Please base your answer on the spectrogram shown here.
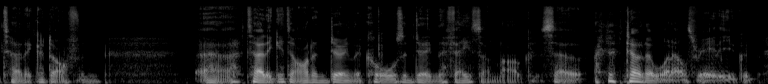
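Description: Young man doing a gravelly doddering old granddad. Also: low-pitched, no echo, full character voice. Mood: rambling. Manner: rambling, halting, trailing off, chuckling. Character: doddering old granddad, confused, creepy, rambling. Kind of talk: comedy ASMR roleplay. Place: small dark room, indoors. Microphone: close studio mic, camera near face.

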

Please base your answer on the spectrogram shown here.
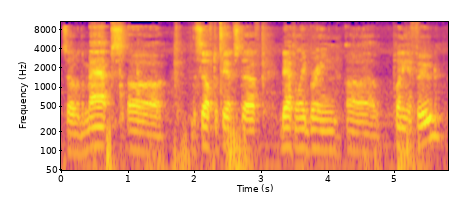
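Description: A man in his thirties, a guest in a home kitchen, calmly talking through survival gear in a practical way with many fillers. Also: lowish voice, a little slow. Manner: steady, practical, hesitant with fillers. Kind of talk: casual explanatory chat. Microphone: far camera. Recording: roomy kitchen sound from a distant camera, faint hum.

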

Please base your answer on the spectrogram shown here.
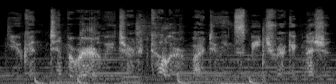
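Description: A man voicing a guide robot in a language-learning game, calm and instructive, with a whispery, breathy delivery over game music. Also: brisk, close to an everyday voice. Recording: game audio with background music.

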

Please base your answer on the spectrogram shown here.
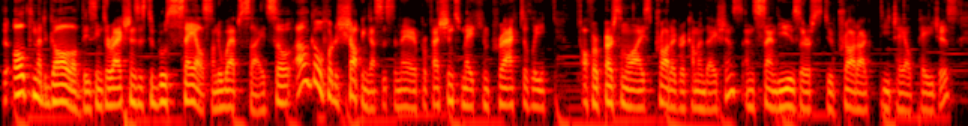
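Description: A young man giving a casual step-by-step software tutorial, speaking into a close desk microphone indoors. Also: fairly low pitch, expressive, fairly quick. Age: young adult. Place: indoor room. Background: music.

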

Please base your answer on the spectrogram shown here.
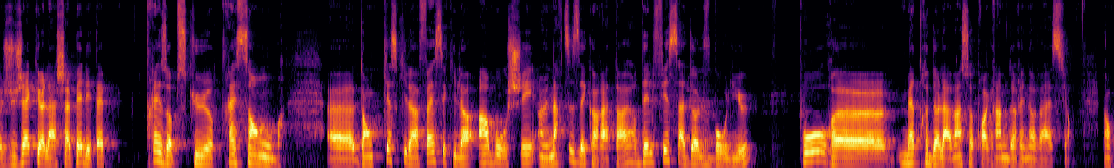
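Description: A man in his forties, a museum research director, explaining the history of a chapel's stained glass in a measured, hesitant way with frequent fillers. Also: mid-range voice. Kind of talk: explanatory heritage talk. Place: small wood-paneled chapel, indoors.

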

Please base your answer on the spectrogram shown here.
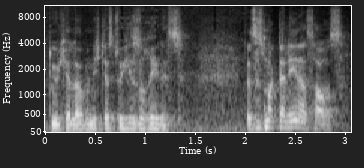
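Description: An actor playing a wounded, defiant and fiercely loyal young son in a vintage German crime drama. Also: male voice, medium pitch, quick pace, lightly acted. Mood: defiant, hurt. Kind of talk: 1970s German television crime drama acting. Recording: echoey room, faint noise.

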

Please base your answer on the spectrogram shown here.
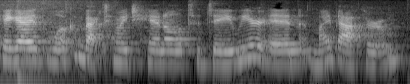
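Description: Chatty upbeat woman vlogger, slight creak. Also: a little high, fairly even intonation, normal speed, over music. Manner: enthusiastic, chatty, addresses viewers directly. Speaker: homemaking vlogger. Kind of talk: upbeat cleaning vlog talk.

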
